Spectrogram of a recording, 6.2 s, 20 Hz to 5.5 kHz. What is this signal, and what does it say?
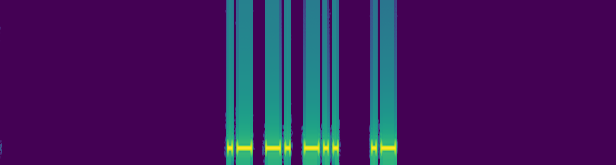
Morse code, heard as a keyed tone, about 25 wpm, 600 Hz. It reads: AND A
